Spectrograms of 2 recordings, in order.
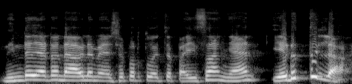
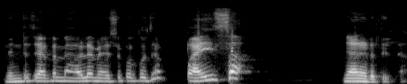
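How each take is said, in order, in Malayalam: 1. ഊന്നൽ വരുന്നത് എടുത്തില്ല എന്ന വാക്കിലാണ്. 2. ഊന്നൽ വരുന്നത് പൈസ എന്ന വാക്കിലാണ്. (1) "എടുത്തില്ല എന്നുള്ളതിന് ഊന്നൽ കൊടുത്താൽ" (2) "പൈസ എടുത്തില്ല"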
